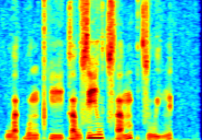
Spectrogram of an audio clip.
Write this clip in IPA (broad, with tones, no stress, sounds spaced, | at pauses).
w ɐ˨˥ k̚ w ʊ˧ ŋ pʰ iː˨˧ k ɐ˨ w s iː˥ w t͡sʰ ɐ˨˥ m | t͡s uː˨˩ j ŋ ɪ˥ k̚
